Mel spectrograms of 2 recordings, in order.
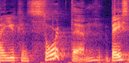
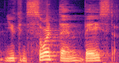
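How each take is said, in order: First: Voice crack. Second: Said in the usual way. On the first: Real, not acted. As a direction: voice cracks slightly mid-phrase. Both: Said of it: "my voice just cracked a little bit".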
